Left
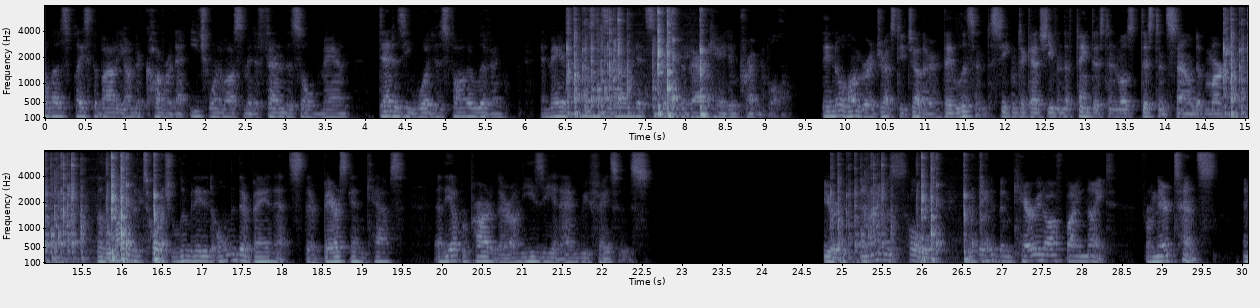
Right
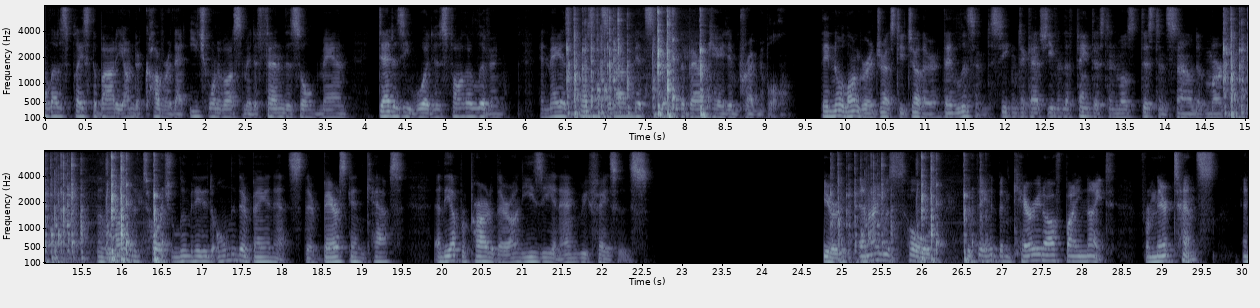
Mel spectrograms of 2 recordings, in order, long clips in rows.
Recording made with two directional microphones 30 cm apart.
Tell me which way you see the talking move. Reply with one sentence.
In this clip you hear the talking go left and come back.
